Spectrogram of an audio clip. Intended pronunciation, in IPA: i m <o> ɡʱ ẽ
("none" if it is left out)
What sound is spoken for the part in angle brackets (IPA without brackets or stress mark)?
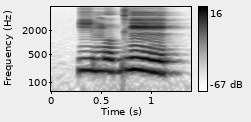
o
